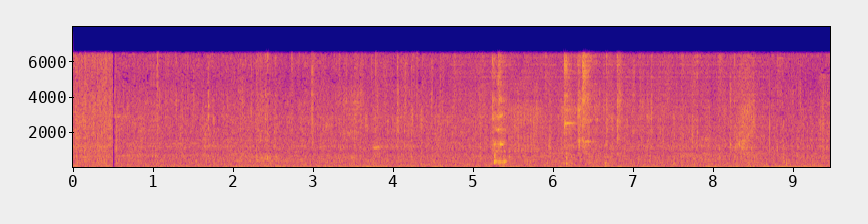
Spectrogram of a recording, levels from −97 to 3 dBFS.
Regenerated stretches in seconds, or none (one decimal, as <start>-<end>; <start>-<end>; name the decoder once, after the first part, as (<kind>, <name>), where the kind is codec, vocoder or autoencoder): 4.7-8.7 (autoencoder, DAC-VAE)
